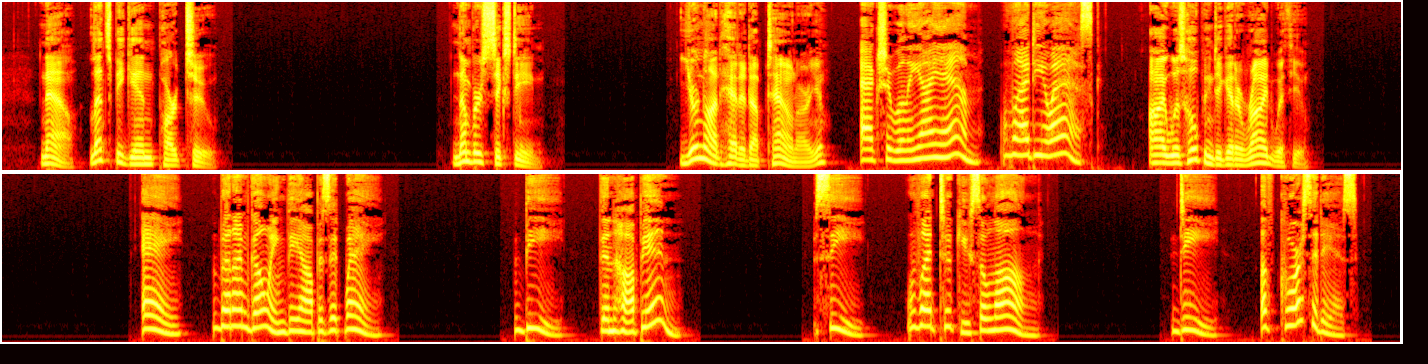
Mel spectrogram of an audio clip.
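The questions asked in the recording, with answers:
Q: You're not headed uptown, are you? Actually, I am. Why do you ask? I was hoping to get a ride with you.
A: B: Then hop in.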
